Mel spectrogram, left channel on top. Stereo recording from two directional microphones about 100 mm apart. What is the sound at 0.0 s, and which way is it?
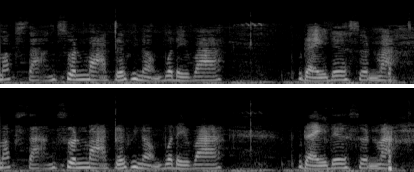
Speech, 20° left (ahead or behind).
